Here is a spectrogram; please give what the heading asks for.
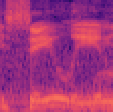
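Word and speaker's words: Saleen: And then Seline. Yeah. Yeah, that's how I've always said it. Some people say saline, but I I think that's what you put in your eyes.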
